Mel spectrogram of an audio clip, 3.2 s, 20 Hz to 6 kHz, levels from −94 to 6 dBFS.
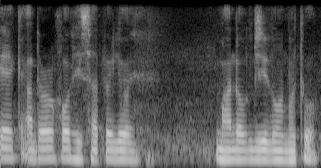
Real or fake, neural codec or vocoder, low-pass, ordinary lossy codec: fake; codec, 16 kHz, 2 kbps, X-Codec, HuBERT features, trained on general audio; 5.4 kHz; none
